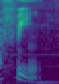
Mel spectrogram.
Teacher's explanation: Los labios dentales. Los labios inferior y los dientes superiores se tocan.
